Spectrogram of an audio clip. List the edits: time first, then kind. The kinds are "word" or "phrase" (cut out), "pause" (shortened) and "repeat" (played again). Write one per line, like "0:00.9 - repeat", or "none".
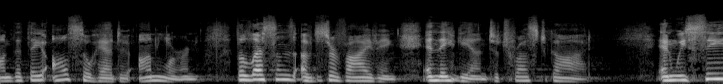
0:03.1 - word
0:04.5 - phrase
